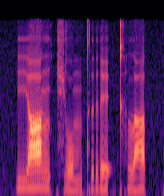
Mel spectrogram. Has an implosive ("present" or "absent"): absent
